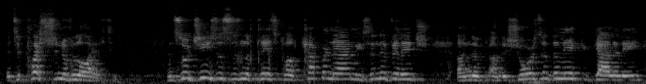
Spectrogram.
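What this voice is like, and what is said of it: Strong accent. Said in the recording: “apparently my accent is very strong”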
